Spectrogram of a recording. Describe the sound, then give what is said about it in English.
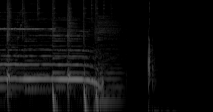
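A short musical sting with sustained tones and a few hits cuts to silence, then a sharp clatter of dice tumbling across a surface and settling, moderately loud. “Let's get ready to dice roll!”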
